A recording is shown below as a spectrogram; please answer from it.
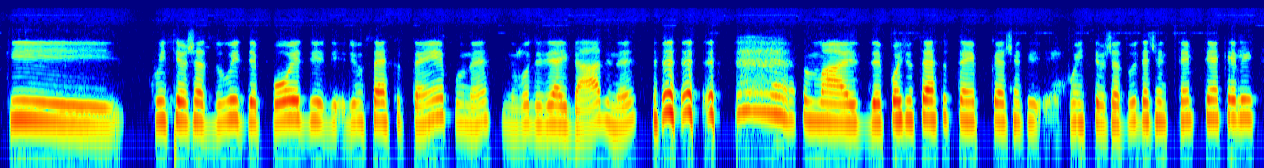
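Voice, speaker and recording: A woman pastor joins an online church service by video call, and her voice comes through dry and close. She speaks at a middle pitch in an affirming, conversational way. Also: unhurried, darkish tone, no room sound.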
